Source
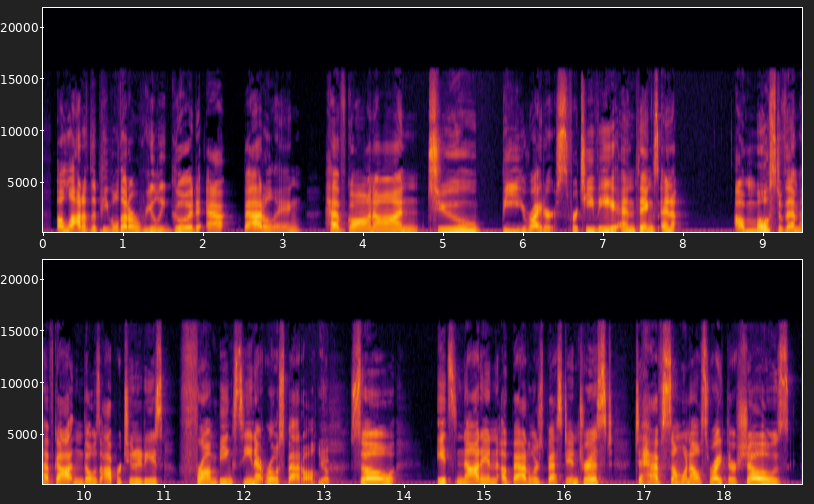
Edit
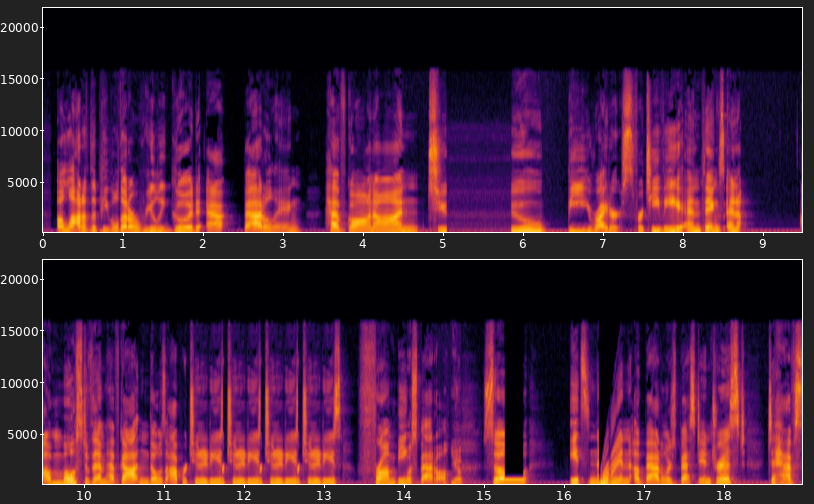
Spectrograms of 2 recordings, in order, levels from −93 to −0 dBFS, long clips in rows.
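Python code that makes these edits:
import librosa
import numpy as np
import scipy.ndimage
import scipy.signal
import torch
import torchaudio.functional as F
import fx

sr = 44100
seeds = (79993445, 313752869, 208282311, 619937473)

y = fx.edit(x, sr, fx.insert_room_tone(at_s=5.04, length_s=0.82),
    fx.repeat(start_s=10.44, length_s=0.47, count=4),
    fx.cut(start_s=11.81, length_s=0.57),
    fx.bleep(start_s=13.59, length_s=0.25, hz=569.0, db=-19.0),
    fx.tape_start(start_s=14.77, length_s=0.28), tone=tone)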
